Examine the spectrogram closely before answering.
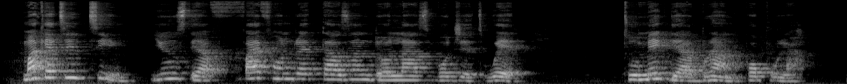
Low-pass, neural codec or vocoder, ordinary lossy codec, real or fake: none; none; none; real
